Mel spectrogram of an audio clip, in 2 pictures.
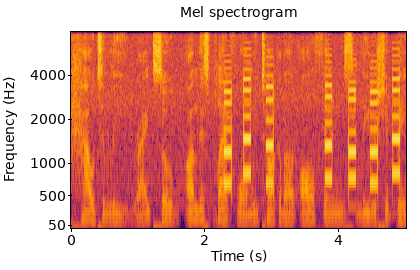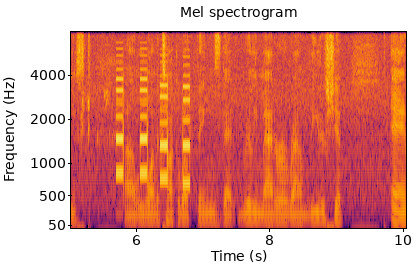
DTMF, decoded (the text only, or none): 192 5419 9952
